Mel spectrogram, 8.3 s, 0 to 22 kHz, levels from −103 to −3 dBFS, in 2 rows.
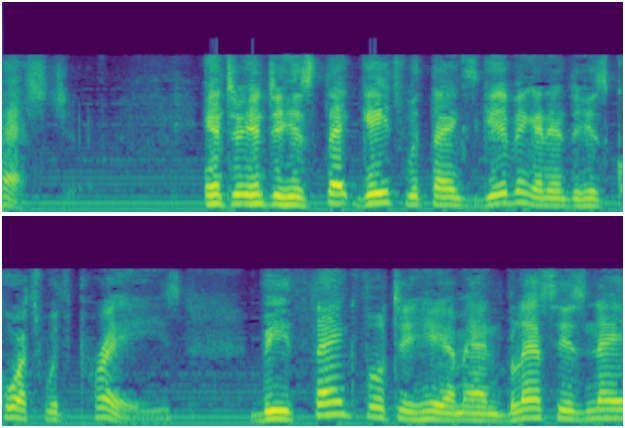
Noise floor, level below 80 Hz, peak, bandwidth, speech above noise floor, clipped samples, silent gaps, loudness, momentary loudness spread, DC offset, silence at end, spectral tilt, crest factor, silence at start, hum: -39 dBFS; -44 dBFS; 0 dBFS; 8 kHz; 24 dB; under 0.1%; none; -15 LUFS; 15 LU; under 0.1%; 0 s; -5 dB/octave; 16 dB; 0 s; none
